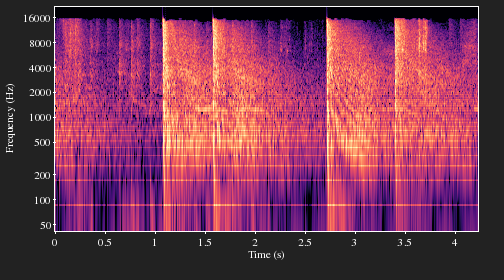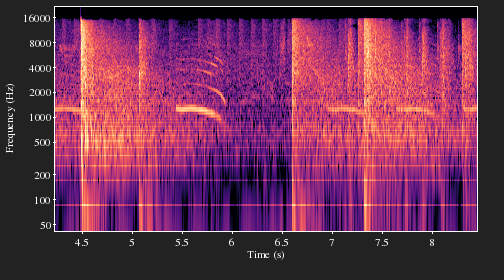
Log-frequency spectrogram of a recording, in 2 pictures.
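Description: Gunshots ring out in loud, sharp bursts with echoing tails.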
